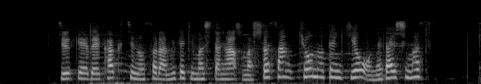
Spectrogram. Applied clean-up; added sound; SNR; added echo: neural separator model SepFormer DNS4.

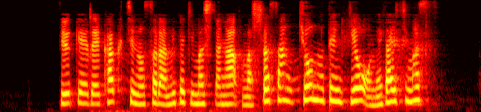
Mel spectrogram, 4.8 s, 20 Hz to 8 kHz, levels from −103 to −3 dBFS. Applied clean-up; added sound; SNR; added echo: neural mask model DeepFilterNet 3.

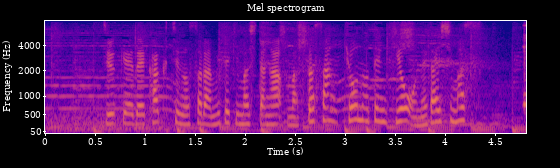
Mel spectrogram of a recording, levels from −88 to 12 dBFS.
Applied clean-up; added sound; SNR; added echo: none; none; none; none.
